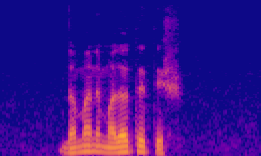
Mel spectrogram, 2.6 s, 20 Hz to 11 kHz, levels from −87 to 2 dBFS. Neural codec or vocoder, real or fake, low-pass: none; real; 9.9 kHz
